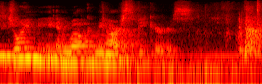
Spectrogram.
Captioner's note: audience clapping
